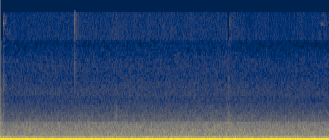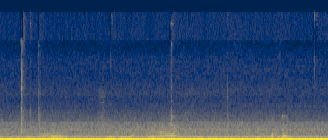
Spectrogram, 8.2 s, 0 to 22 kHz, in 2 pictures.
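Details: Volvo TWD1463 GE diesel generator at constant speed: loud steady drone with faint uneven pulse about two and a half beats a second; misfire.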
